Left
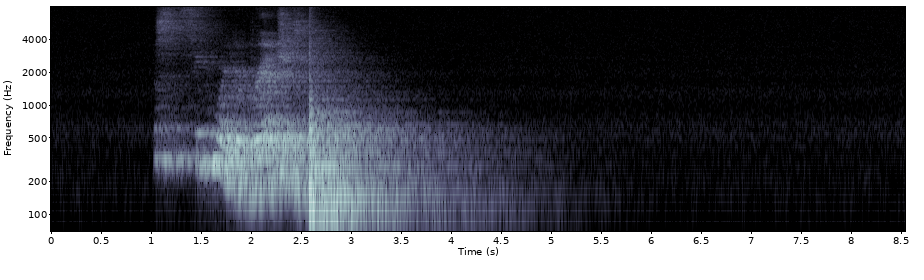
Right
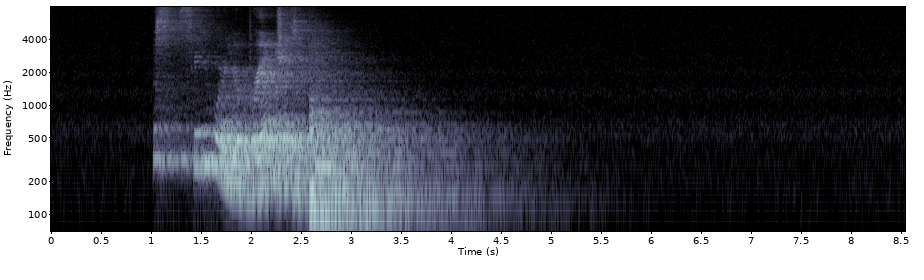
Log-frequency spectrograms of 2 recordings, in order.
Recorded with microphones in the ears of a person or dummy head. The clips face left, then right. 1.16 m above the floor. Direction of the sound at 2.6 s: 75° left (ahead or behind).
